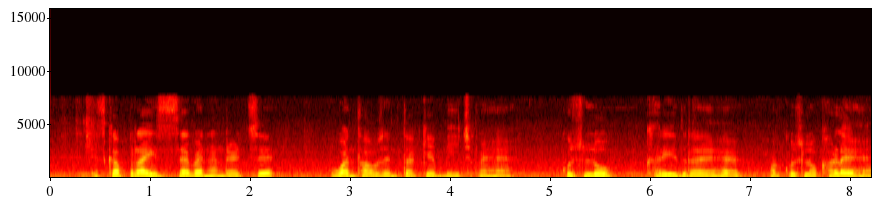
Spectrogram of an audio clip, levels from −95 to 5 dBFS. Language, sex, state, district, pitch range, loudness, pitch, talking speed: Hindi, male, Bihar, Darbhanga, 180-205 Hz, -26 LUFS, 195 Hz, 155 wpm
